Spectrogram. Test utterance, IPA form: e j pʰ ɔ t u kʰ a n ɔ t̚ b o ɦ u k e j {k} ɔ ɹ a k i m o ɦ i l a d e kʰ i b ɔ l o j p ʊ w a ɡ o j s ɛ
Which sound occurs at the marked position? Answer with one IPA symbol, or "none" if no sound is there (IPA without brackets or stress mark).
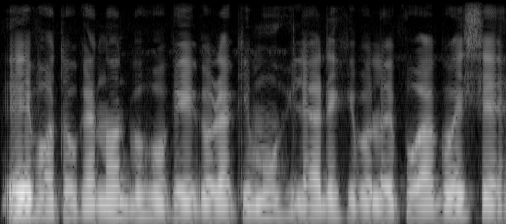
ɡ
